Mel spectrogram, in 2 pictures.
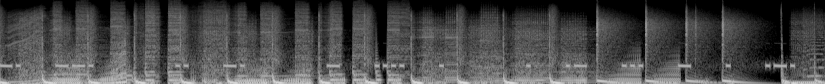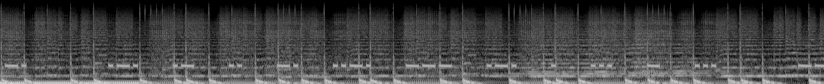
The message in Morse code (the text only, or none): … IN THE EASTERN RAINFORESTS …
